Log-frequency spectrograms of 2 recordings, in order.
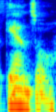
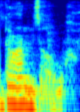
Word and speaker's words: Ganzo: wrote in and it's gonzo you know like kin or tan or man or fan or ban or any other word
